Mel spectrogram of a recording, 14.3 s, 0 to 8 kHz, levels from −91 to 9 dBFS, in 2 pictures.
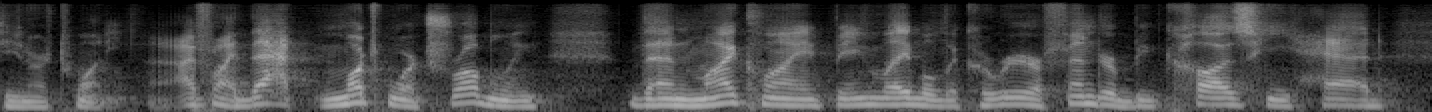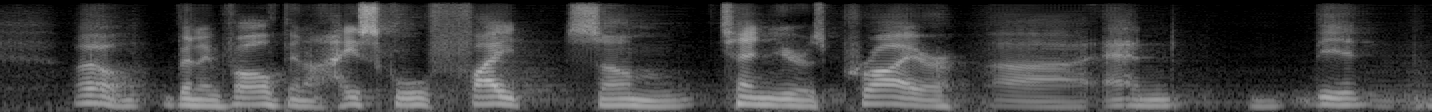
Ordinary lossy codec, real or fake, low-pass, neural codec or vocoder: Opus, 64 kbps; fake; 7.2 kHz; codec, 16 kHz, about 1 kbps, DyCAST, with the encoder's durations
